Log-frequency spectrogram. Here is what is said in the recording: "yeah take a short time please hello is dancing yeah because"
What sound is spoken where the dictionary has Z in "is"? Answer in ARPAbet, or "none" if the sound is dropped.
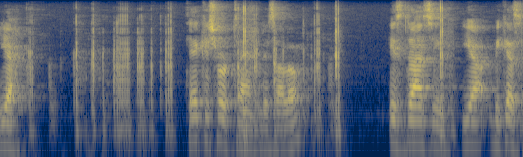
S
